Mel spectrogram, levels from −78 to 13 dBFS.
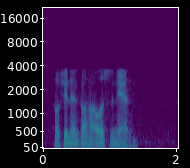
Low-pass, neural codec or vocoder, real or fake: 3.6 kHz; codec, 16 kHz, 1.1 kbps, Voila-Tokenizer; fake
